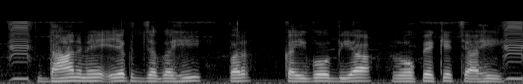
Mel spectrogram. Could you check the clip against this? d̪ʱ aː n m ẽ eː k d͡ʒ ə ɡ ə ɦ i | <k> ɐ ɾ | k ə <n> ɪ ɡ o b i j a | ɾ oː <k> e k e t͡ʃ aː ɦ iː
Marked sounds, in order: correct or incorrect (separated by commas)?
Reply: incorrect, incorrect, incorrect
